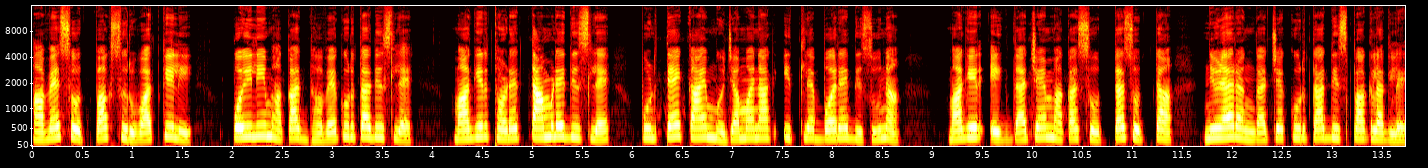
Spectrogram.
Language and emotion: Goan Konkani, neutral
